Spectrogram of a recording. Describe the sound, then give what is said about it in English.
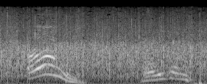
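A steady wash of applause sound effect runs throughout, with two short rising-and-falling vocal exclamations heard over it, one early and one near the end. “I don't know if you can hear the sound effects, because I'm giving it.”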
